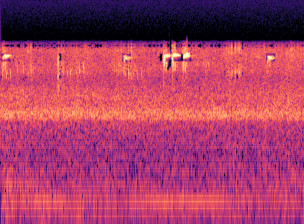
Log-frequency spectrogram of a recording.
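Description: Small garden birds chirping: a few short high calls, with a quick run of three about three seconds in, over a steady low hum.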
